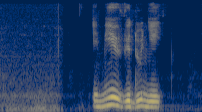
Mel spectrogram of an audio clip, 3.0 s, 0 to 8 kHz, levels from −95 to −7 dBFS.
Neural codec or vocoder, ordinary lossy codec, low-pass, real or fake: none; none; 7.2 kHz; real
